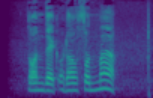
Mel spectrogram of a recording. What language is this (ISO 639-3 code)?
tha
